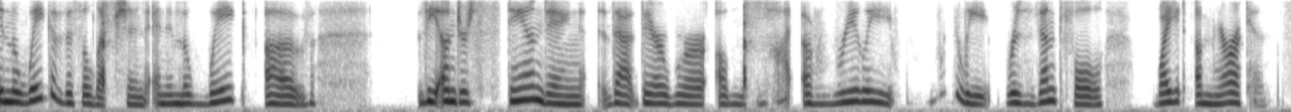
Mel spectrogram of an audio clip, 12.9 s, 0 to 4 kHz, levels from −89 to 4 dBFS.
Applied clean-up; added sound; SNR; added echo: neural diffusion model UNIVERSE++.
